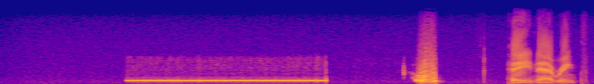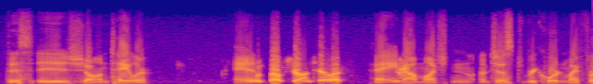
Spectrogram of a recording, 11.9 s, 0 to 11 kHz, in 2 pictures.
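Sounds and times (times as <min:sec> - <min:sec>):
steady unbroken telephone dial tone: 0:01.3 - 0:03.3
speech: 0:05.1 - 0:07.5, 0:08.3 - 0:11.8.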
